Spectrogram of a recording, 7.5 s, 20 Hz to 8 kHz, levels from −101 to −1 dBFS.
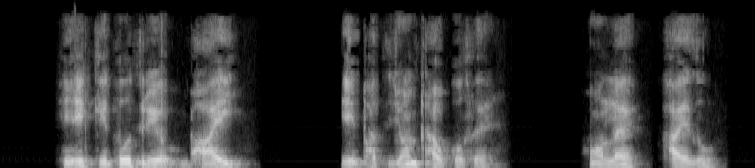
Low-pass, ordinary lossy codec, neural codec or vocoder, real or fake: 7.2 kHz; AAC, 32 kbps; codec, 16 kHz, 4 kbps, FunCodec, trained on Chinese and English, 50 frames a second; fake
